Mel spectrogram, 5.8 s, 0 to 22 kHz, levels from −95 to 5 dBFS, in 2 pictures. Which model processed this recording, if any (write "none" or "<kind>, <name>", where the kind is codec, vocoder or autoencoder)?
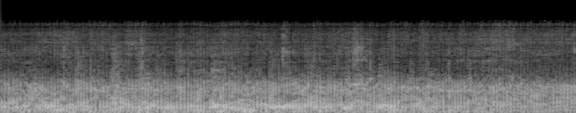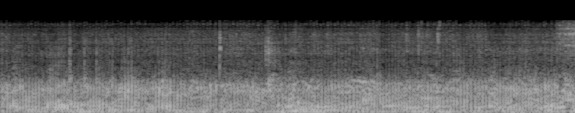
vocoder, Vocos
